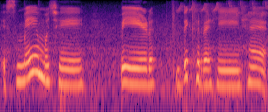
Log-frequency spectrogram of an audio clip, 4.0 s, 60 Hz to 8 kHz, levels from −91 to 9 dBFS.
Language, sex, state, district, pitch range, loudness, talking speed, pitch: Hindi, female, Madhya Pradesh, Katni, 190-230 Hz, -14 LUFS, 90 wpm, 200 Hz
